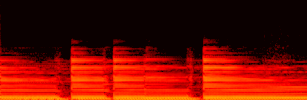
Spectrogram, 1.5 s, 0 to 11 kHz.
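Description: Guitar D note played on the D string through a Boss OC-3 octave pedal, a sustained, thick tone with a sub-octave layer, re-picked three times in quick succession, close and alone.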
